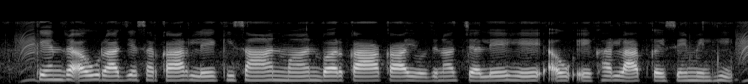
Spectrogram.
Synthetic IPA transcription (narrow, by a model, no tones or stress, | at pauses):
kẽnd̪ɾəʔəuɾad͡ʒjəsəɾkaɾlekisanmanbəɾkakajod͡ʒnat͡ʃəleɦeə̰uʔekʰəɾlab̚ʱkəɪsemilɦi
